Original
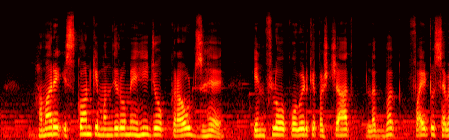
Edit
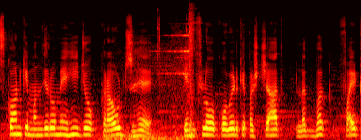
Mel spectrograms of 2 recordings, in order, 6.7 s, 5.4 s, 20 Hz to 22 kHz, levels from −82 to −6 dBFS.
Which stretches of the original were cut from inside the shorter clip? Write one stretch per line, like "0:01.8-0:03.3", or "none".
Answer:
none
